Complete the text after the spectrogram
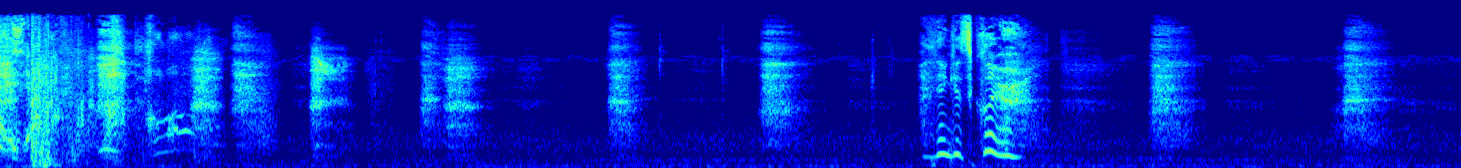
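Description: A girl gasps and breathes heavily in fear.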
